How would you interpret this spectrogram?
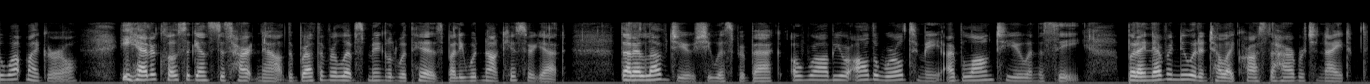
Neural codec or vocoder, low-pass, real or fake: none; 7.2 kHz; real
